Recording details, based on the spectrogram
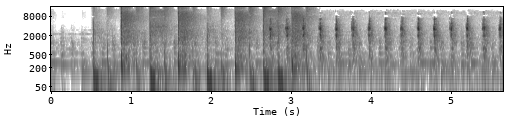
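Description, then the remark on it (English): A quiz countdown timer cue for a 60-second round opens with a few loud, crashing percussive hits, then settles into a steady, bright ticking pulse, evenly spaced like a clock, with no voices. “your time begins when Paul plays the music”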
